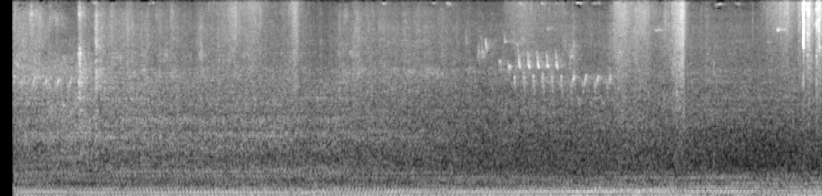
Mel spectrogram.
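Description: Outdoor background: a steady low hum, with a few faint clicks and a brief, quick run of high chirps about six seconds in.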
